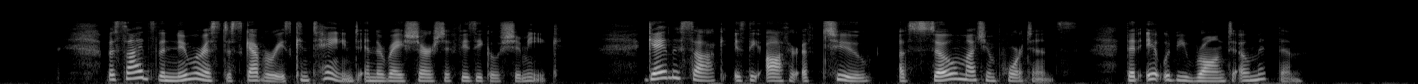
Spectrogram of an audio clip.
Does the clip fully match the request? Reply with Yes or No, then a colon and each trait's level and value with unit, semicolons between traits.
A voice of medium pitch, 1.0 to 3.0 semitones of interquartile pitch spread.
No: medium, 180 Hz; average, 4.5 semitones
